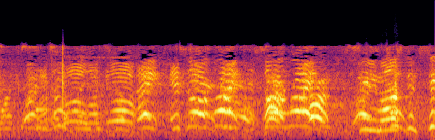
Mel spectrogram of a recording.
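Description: Indistinct raised voices of several people calling out and talking over one another, no words clear.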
